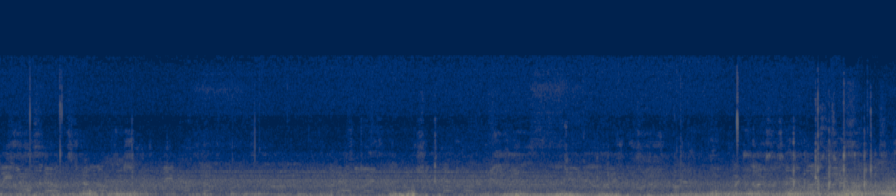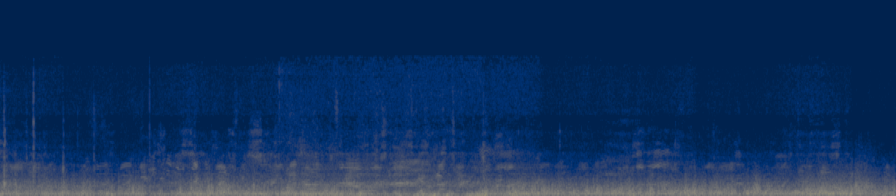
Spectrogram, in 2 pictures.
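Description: Wind blows across an open field.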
